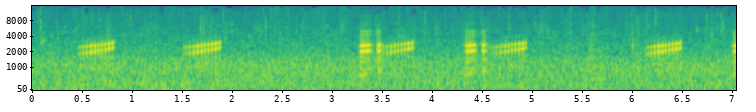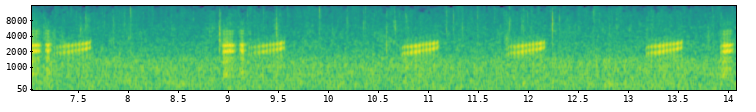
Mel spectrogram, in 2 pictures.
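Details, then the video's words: During evening rain, frogs give short rising trilled calls about every second, often led by a pair of quick clicks, repeated steadily over the hiss of rain. "evening rain sound effect with frog sound"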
